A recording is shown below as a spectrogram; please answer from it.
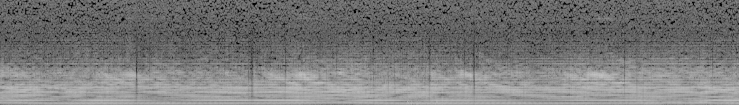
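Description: Hindustani classical drone: tanpura and harmonium sustaining steady notes, with the tanpura's shimmering pluck cycle repeating every couple of seconds. A voice slides briefly through a glide about eight seconds in.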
